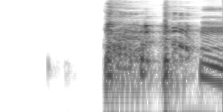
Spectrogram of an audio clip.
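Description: Short, harsh cough bursts from an adult man with a cold, after a brief silence.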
